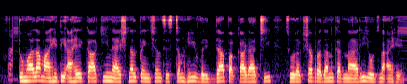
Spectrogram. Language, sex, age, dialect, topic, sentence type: Marathi, male, 31-35, Varhadi, banking, statement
